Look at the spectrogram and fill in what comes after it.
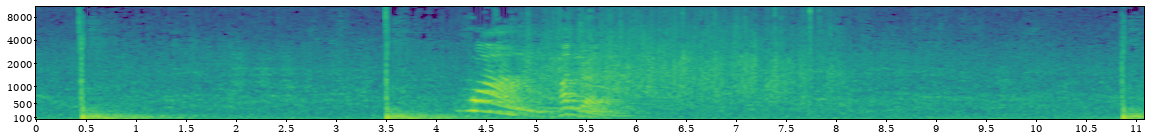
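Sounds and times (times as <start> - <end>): crowd applauding: 4.4 - 8.6.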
